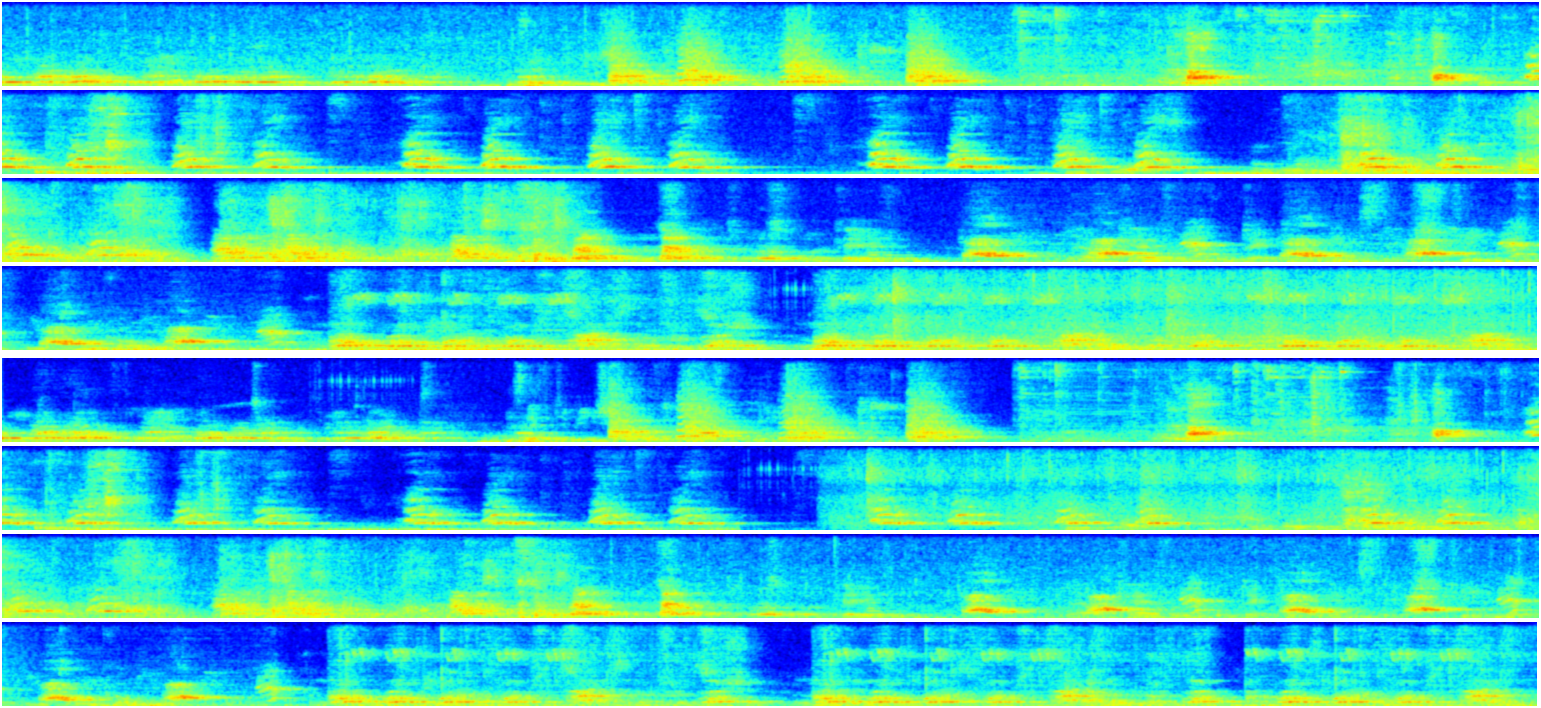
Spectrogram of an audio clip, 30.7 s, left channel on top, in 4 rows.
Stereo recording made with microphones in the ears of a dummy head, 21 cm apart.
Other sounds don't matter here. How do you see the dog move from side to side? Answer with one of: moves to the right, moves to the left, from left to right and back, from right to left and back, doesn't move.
from right to left and back.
